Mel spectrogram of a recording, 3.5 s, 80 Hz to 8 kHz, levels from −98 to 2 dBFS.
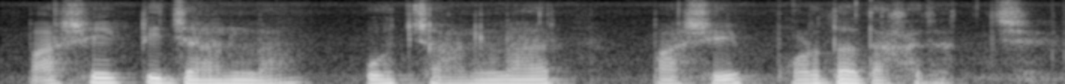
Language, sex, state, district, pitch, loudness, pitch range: Bengali, male, West Bengal, Alipurduar, 130 Hz, -19 LUFS, 120-135 Hz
